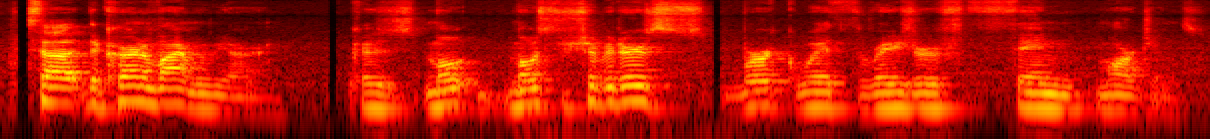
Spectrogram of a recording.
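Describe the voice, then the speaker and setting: A man's voice: mid-range voice, moderate pace, pushed and bright, slight background noise, poor audio. A man talking as a podcast guest in casual chat, rambling with lots of "like" and restarts. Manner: rambling, heavy use of "like" and restarts.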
